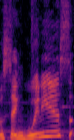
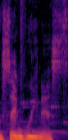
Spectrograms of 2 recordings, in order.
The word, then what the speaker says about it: Sanguinius: Okay, you know Sanguinius. Am I even saying Sanguinius right? I am like do not call him Sanguinas. Please don't call him Sanguinus. His name is not Sanguinus. Unless it is, and I'm wrong.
